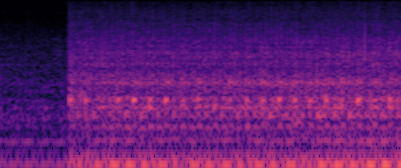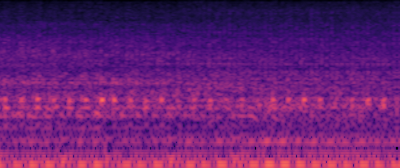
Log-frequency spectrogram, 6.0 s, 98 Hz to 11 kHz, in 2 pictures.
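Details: 2010 BMW F10 535i with cold-start judder idles unevenly with a stumbling exhaust beat. Six injectors, plugs and coils were replaced without improvement. Engine and drivetrain warning lights are on, with random multi-cylinder misfire codes and cylinder 1 repeatedly flagged.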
